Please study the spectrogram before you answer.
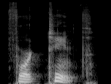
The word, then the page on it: fourteenth: American English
